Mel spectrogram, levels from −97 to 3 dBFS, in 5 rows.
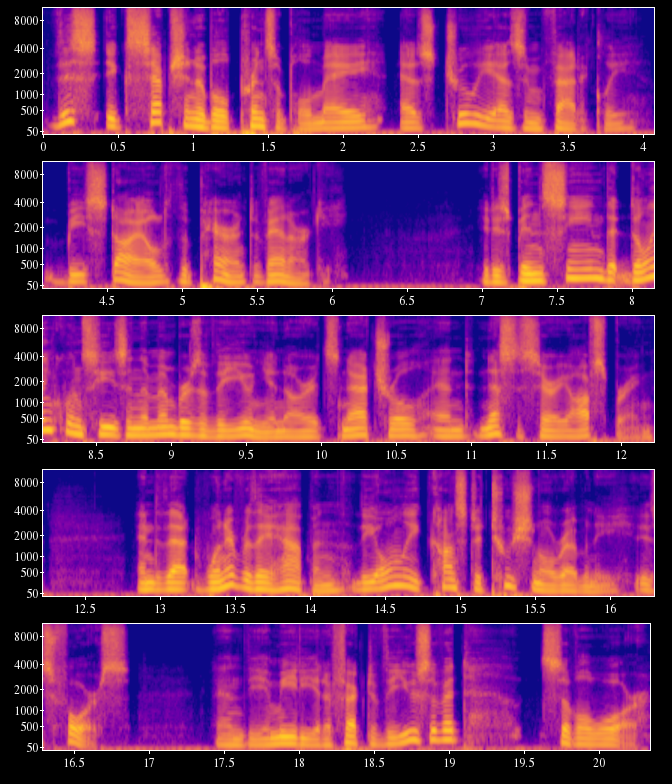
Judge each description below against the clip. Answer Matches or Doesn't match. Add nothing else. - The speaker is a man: Matches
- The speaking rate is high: Doesn't match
